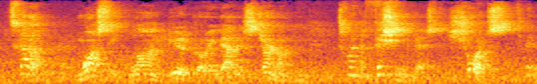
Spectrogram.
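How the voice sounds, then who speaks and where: Noticeable background noise under a man's moderate-paced speech with very wide pitch swings. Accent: American. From Boston. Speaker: storyteller and comedian. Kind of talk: first-person comedic travel story.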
